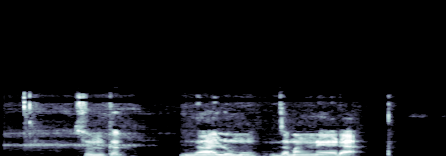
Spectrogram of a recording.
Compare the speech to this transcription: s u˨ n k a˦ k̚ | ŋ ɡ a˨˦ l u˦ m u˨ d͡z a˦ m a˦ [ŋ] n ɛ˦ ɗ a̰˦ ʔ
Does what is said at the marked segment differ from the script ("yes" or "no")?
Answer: no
